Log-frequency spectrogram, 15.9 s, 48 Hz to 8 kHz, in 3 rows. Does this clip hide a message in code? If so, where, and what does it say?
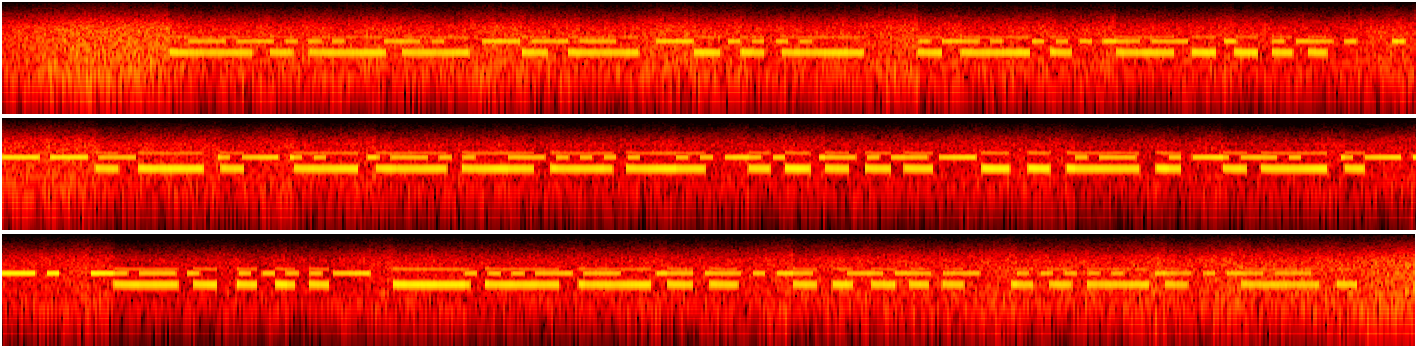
Yes: Morse code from 0.6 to 15.7 s, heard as two keyed tones, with radio static. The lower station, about 16 wpm, 800 Hz: YAUR6 R05FR 685FN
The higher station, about 27 wpm, 1330 Hz: 7NOTH R3ERJ LL6FY APPG4 3QO5Y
